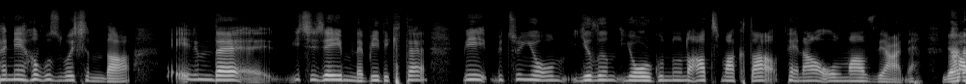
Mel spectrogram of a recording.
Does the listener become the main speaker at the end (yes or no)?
yes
